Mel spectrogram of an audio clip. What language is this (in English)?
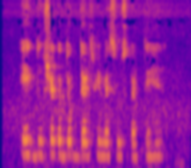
Urdu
